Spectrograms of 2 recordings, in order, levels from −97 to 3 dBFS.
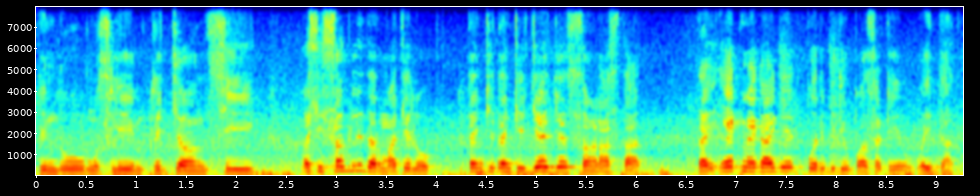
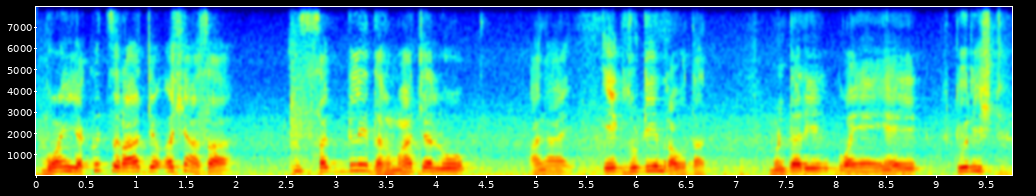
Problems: none marked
